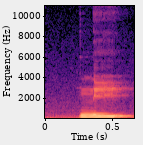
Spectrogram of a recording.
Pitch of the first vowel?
high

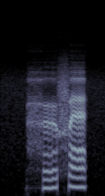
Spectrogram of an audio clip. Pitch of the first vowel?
rising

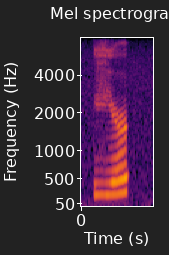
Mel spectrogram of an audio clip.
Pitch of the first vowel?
rising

